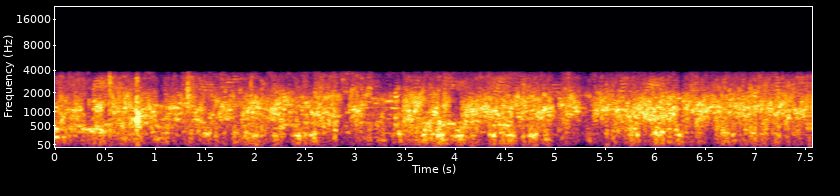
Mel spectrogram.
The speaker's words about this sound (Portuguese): Foi só passarinho.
